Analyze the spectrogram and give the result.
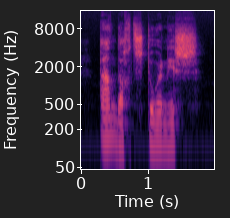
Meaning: attention deficit disorder
- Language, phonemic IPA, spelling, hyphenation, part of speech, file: Dutch, /ˈaːn.dɑxtˌstoːr.nɪs/, aandachtsstoornis, aan‧dachts‧stoor‧nis, noun, Nl-aandachtsstoornis.ogg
